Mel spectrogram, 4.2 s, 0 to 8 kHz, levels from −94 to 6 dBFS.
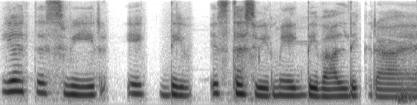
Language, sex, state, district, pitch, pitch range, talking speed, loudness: Hindi, female, Jharkhand, Palamu, 195 Hz, 180-225 Hz, 170 wpm, -16 LUFS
